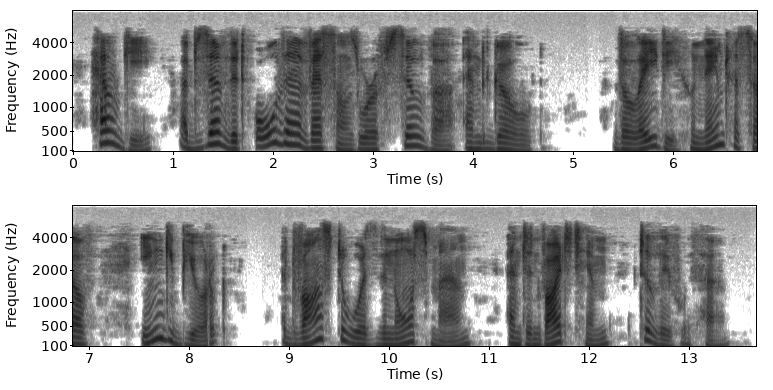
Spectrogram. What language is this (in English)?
English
